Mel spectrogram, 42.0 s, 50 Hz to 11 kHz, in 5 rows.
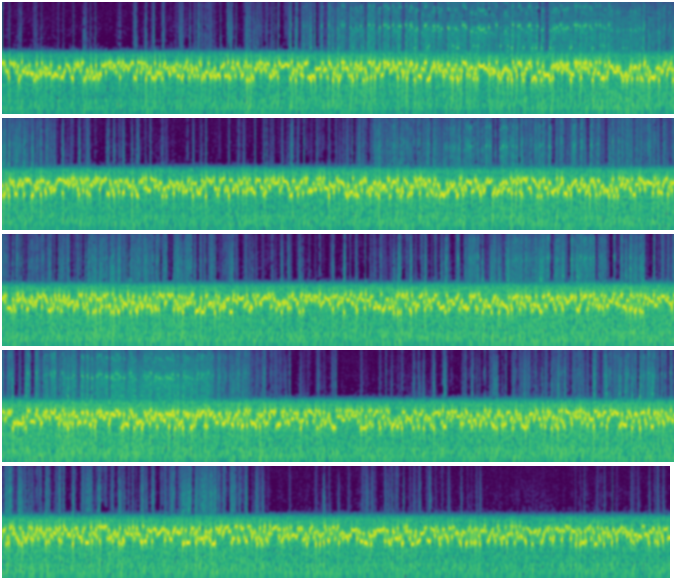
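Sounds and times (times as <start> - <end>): warbling digital data tones: 1.7 - 10.2, 11.4 - 28.6.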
